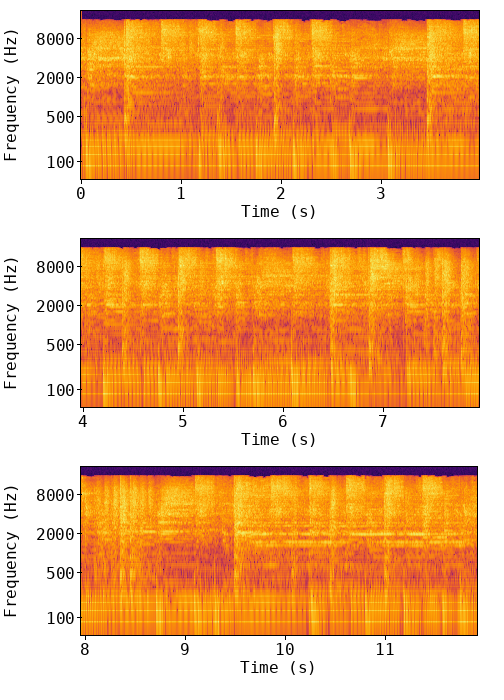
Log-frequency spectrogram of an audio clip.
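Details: Loud, driving rock music with heavy drums and distorted guitars fills the whole recording, with no animal sound audible.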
